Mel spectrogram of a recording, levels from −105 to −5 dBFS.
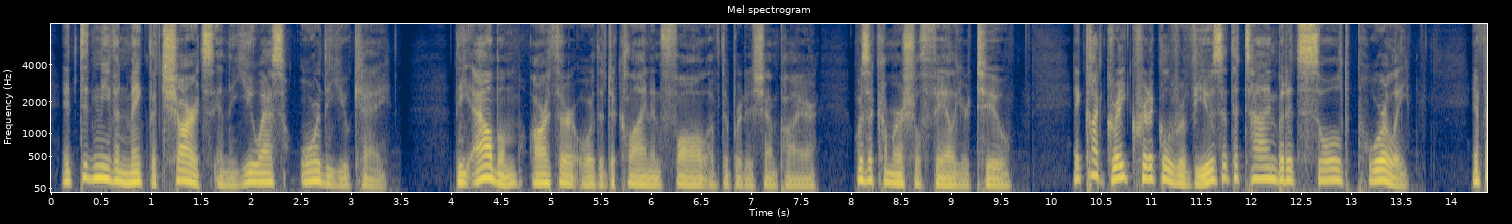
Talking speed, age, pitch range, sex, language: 175 wpm, 50-69, 90-145 Hz, male, English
